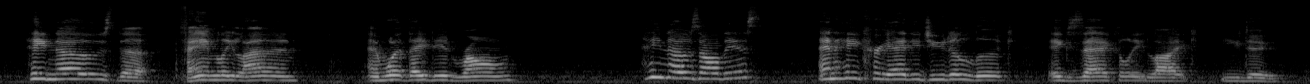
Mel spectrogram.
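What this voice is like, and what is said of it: Slow Southern country accent. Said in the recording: “look at my accent. I sound so country, so southern ... you're slow”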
